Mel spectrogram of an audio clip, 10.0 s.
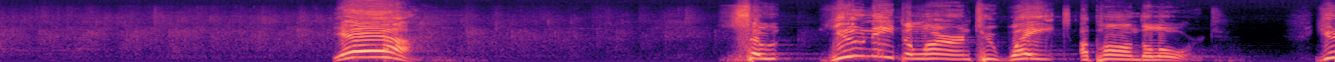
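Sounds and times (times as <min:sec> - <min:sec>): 
audience clapping: 0:00.0 - 0:06.2
speech: 0:02.5 - 0:03.2, 0:05.6 - 0:09.0.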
